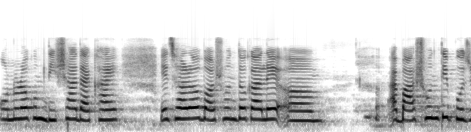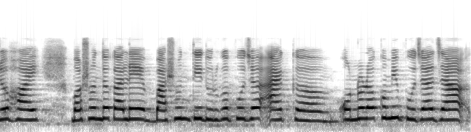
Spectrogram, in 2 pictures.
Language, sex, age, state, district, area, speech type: Bengali, female, 30-45, West Bengal, Purulia, urban, spontaneous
